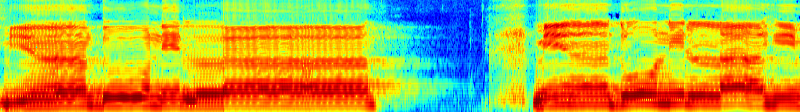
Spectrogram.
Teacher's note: Setiap ada lafaz Allah yang kita sebut dengan lafdzul jalalah, apabila dia itu sebelumnya kasroh, maka dia dibaca tarqiq atau muraqqaq atau dibaca tipis. Min dunillah, min dunillahi min waliyyin wala nasir.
